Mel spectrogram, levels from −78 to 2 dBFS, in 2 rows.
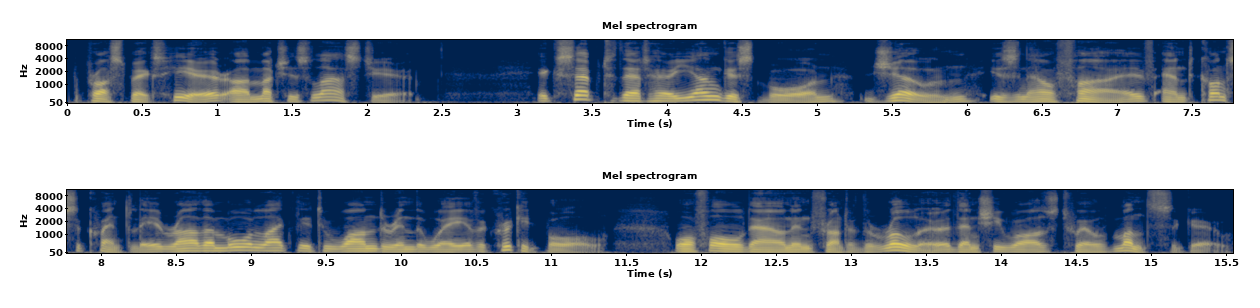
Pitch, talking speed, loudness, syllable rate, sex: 110 Hz, 175 wpm, -18 LUFS, 4.4 syllables/s, male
